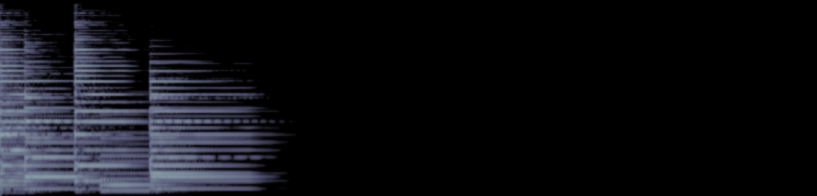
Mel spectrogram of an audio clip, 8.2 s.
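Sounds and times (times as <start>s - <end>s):
person singing: 0.0s - 0.9s
piano: 0.0s - 2.6s.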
